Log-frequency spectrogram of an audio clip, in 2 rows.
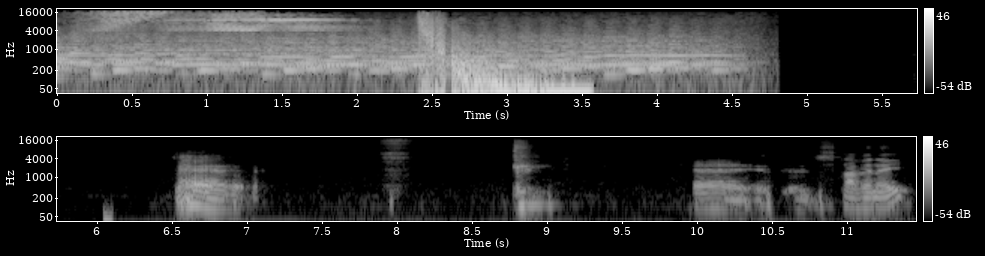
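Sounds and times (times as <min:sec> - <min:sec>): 
short podcast jingle of layered electronic tones: 0:00.0 - 0:03.6
sharp whooshing impact hit: 0:02.4 - 0:03.6
speech: 0:10.8 - 0:11.4.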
